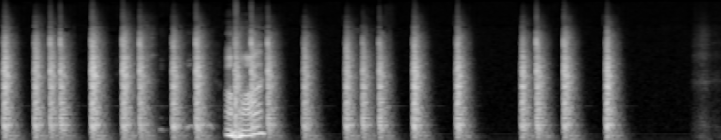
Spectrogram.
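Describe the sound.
A rapid series of sharp, hollow knocking bangs in uneven clusters, tapped out as Morse code yes/no answers (one bang for a case, two for no case), with a brief voiced murmur of assent partway through and one faint final tap.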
